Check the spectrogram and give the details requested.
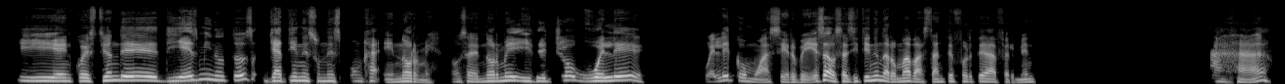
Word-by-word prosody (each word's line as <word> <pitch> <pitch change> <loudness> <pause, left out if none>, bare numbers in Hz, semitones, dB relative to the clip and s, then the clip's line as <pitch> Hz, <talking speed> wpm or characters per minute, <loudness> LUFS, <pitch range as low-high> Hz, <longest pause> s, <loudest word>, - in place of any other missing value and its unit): Y 165 -3 +1
en 155 0 +3
cuestión 170 +5 +1
de 190 -2 +6
10 170 +5 +2
minutos 215 0 -1
ya 160 +1 +2
tienes 175 -2 -1
una 155 0 -2
esponja 150 +2 -6
enorme, 115 -5 -3
o 125 +2 -13
sea, 135 +1 -3
enorme 150 +7 +1
y, 160 -4 +1
de 150 0 -1
hecho, 195 +8 -3
huele 170 +1 +3 0.6
huele 195 +1 -2
como 135 -11 -5
a 105 - -5
cerveza, 120 - +1
o 145 - +1
sea, 140 - 0
sí 150 - -6
tiene 180 +2 +2
un 195 - +1
aroma 145 +3 +2
bastante 125 +3 -3
fuerte 135 +1 -4
a 125 - 0
fermen 110 +3 -9 1.7
Ajá. - - -4
155 Hz, 155 wpm, -23 LUFS, 130-180 Hz, 1.7 s, de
